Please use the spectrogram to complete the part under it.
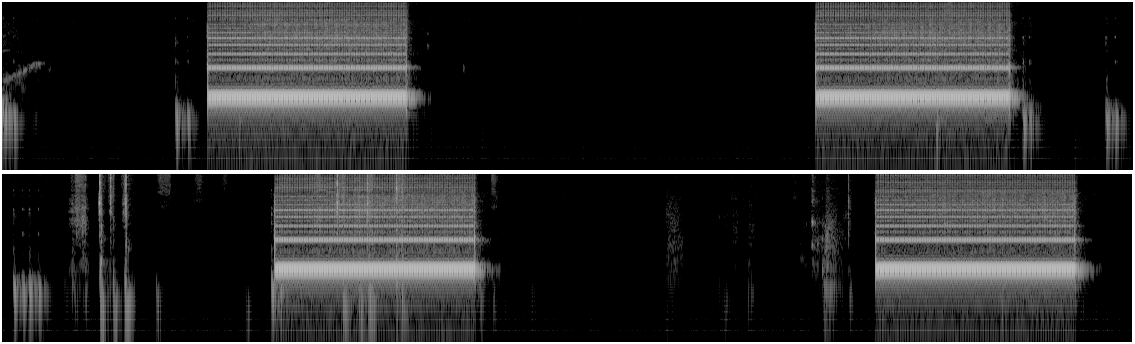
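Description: Outgoing phone call ringback: four long, even two-second ring tones with quiet gaps of about four seconds between them, clear and alone, with faint small clicks in between.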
